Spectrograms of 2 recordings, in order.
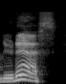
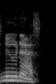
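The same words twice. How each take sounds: First: The name is said with a Spanish pronunciation. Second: The name is said with a Portuguese pronunciation. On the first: The speaker calls it wrong. "not Nunez, the Spanish style Nunez" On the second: The speaker calls it right. "Portuguese Nunez"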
